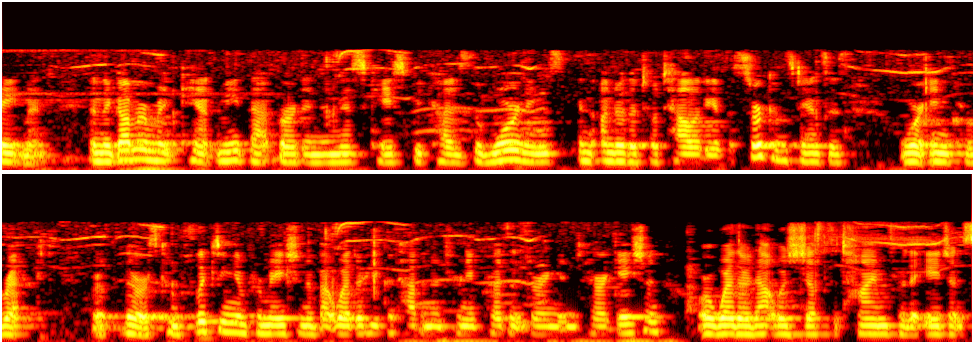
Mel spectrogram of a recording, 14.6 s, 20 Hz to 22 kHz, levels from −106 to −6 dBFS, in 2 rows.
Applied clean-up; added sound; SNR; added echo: classical method Wiener filter.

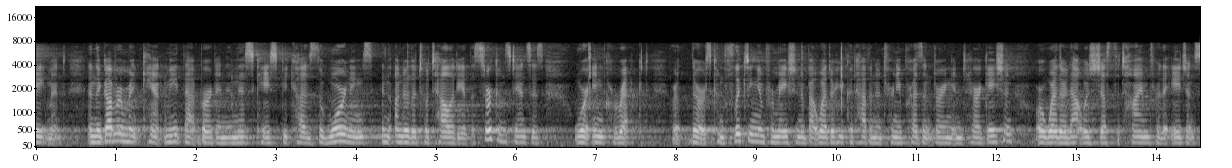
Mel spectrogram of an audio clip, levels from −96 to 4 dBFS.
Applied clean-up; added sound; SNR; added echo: none; none; none; none.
